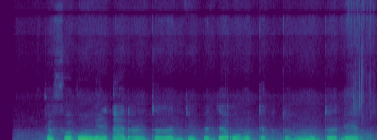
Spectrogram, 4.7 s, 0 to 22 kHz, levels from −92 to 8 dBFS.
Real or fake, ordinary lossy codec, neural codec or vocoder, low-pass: real; none; none; none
